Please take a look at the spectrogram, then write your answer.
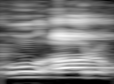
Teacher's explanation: इनका उच्चारण स्थान ओष्ठ है, ये ओष्ठ ध्वनियां हैं।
